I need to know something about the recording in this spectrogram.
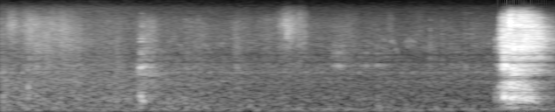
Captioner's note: sobs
